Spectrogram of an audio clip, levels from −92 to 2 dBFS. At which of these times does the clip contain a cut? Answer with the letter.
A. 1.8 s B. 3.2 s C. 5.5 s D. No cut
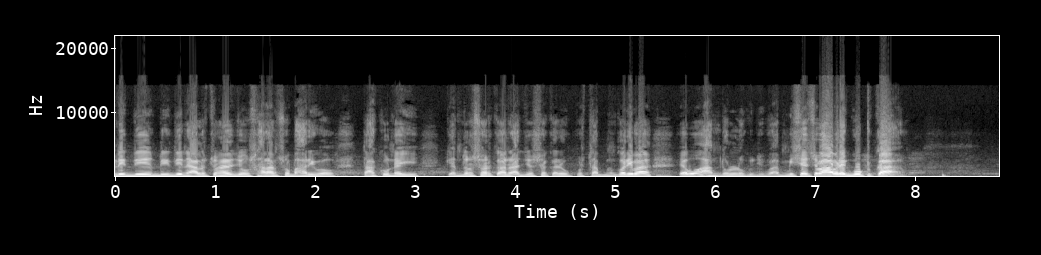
D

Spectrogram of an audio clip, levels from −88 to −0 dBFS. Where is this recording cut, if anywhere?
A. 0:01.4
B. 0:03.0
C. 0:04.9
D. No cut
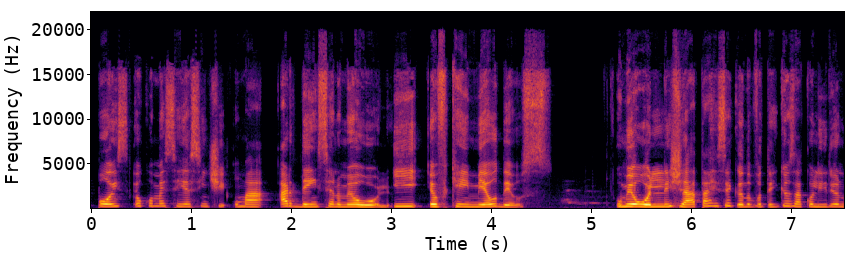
B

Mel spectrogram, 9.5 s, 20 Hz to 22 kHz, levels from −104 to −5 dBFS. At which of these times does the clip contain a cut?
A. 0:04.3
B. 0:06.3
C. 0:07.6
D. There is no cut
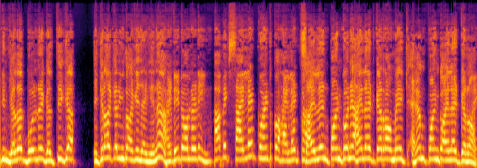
A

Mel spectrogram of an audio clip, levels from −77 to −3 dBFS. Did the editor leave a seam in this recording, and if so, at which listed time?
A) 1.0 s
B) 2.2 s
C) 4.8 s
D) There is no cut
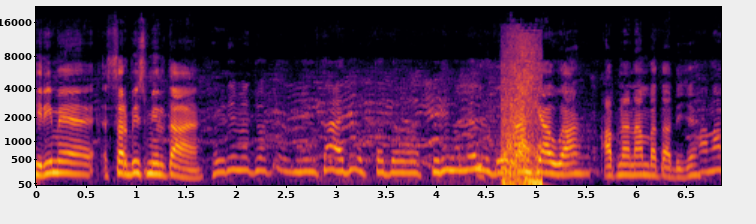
C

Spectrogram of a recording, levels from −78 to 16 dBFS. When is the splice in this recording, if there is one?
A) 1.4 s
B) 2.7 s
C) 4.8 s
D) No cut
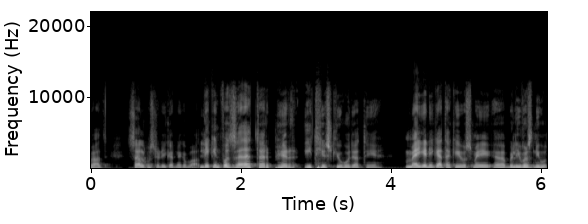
A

